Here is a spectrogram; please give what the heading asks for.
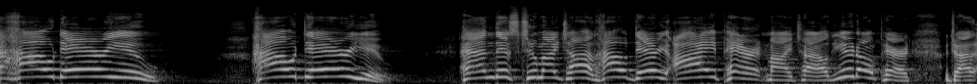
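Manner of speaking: high, slow, outraged how dare you; imitating the furious mother scolding; angry mother. Mother scolds stranger over card to her son, outraged high voice. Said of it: "And she said".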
